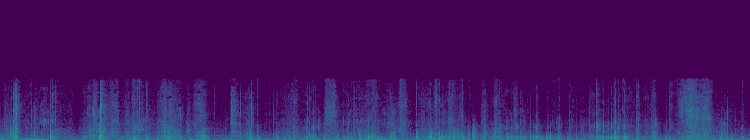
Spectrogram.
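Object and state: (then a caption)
Croc-embossed leather handbag. Long nails tap and scratch across the front and side gusset of a closed brown croc-embossed leather tote lying sideways on a table. The result is a steady, dense stream of soft clicks and dry crackling scrapes over a faint low hum, with short bursts of brighter scratching.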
